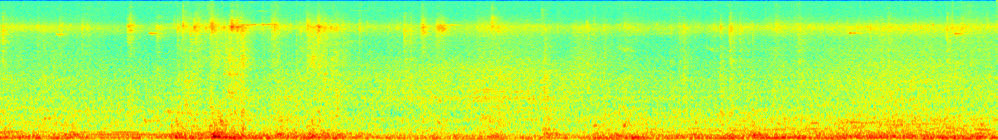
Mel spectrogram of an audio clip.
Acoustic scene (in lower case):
bus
